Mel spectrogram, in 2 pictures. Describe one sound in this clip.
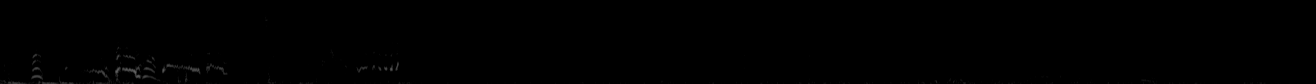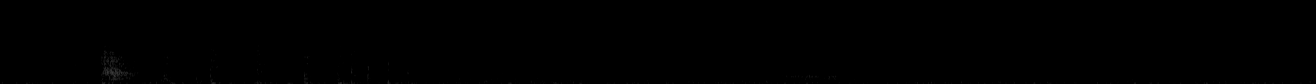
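Footsteps rustle quickly through tall grass.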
